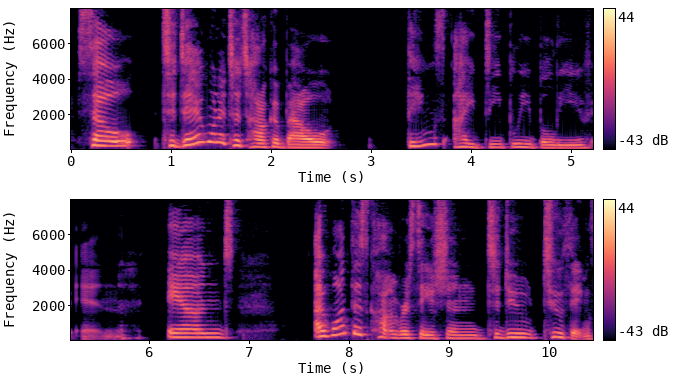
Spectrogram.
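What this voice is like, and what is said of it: Slightly stuffy, congested voice. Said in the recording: “I sound a little stuffy ... you hear me sniffling”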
